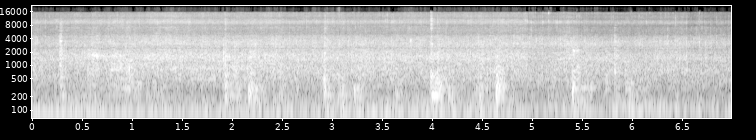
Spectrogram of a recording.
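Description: Tindora and potato curry sizzles steadily in a pan on a home stove while a spoon stirs it, soft scraping taps breaking through the continuous frying hiss.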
